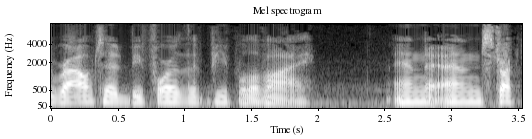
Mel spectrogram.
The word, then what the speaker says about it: Ai: Achan, they start out with Achan, and then Joshua sent men to Jericho, from Jericho to Ai, or really Ai, that's how you should pronounce it, to the east of Bethel.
